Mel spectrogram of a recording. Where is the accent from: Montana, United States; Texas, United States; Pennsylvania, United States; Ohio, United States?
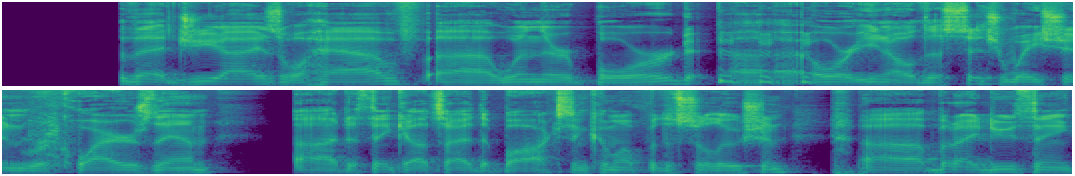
Montana, United States; Miles City; moved away as an adult; grew up in Miles City, graduated from there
